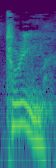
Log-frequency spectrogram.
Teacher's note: in Hebrew, you don't have the TH sound, you have Turim.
